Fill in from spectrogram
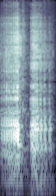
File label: floor creak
